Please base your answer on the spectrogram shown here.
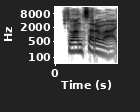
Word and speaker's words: Slancarova: All right, I'm going to try and pronounce this. Slancarova. Slancarova, yes.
